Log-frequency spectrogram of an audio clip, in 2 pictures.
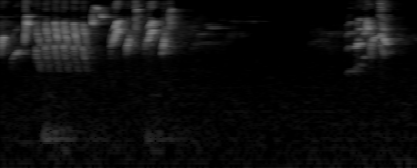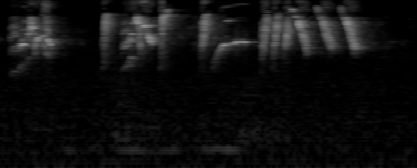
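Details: Balkan European goldfinch, Carduelis carduelis balcanica, singing for an online world song championship: rapid twittering phrases of buzzy trills and tinkling, liquid notes in bursts separated by short pauses.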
